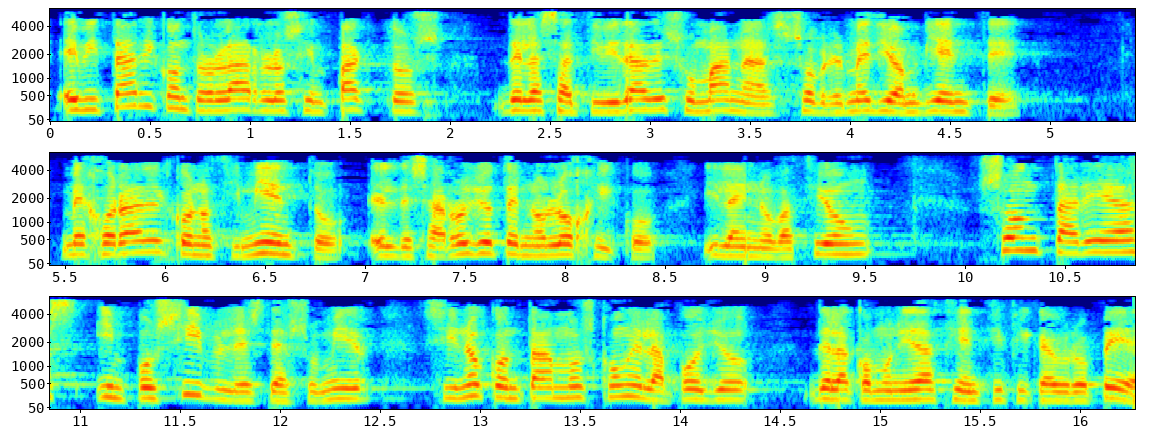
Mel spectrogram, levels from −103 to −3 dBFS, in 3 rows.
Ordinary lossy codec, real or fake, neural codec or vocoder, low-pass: none; real; none; 5.4 kHz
